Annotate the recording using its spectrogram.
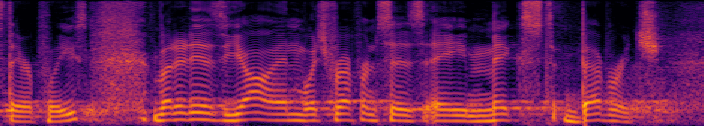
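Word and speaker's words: יין: Well, the Hebrew word here is the word yayin, which is my southern pronunciation of that Hebrew word, so give me a little bit of grace there, please.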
